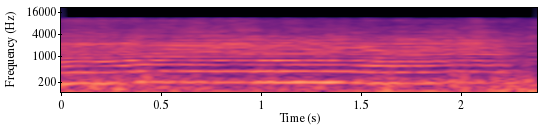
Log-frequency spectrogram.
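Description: Yamaha F1ZR two-stroke underbone race bike's engine at high revs on track, the pitch held high and then dropping near the end.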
